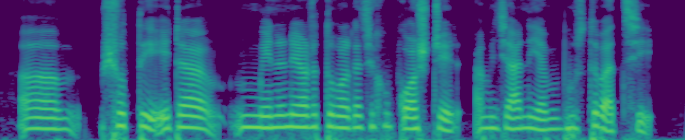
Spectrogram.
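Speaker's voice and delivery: ordinary delivery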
